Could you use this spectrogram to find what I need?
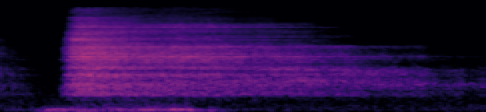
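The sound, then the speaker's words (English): One long, forceful exhale empties the lungs while bracing with a lifting belt. It is a breathy rush that starts abruptly and fades slowly over a couple of seconds, heard alone. “First, I like to think about exhaling all of my air”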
